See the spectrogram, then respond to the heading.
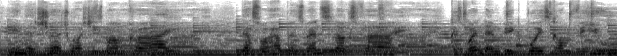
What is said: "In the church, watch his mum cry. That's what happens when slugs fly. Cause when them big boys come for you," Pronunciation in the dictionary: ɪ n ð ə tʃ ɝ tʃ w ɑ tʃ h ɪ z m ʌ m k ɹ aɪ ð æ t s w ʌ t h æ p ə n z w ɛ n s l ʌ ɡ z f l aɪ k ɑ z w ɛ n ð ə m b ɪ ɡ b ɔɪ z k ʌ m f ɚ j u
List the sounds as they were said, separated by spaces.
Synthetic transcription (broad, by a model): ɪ n ð ə tʃ ɝ tʃ w ɑ tʃ h ɪ z m ʌ m k ɹ aɪ ð æ t s w ʌ t h æ p ə n z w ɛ n s l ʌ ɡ s f l aɪ k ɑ z w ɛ n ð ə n b ɪ ɡ b ɔɪ z k ʌ m f ɚ j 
